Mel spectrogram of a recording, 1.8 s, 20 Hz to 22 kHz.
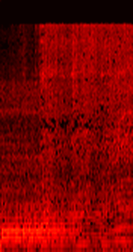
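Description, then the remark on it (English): A Green Machine 62-volt battery-powered chainsaw runs steadily, then its pitch dips and climbs again as the throttle shifts. The whine is continuous and loud for under two seconds, with no voices. “This fleet of sleek, stylish, and supercharged lawn care solutions has it all, from self-propelled mowers to string trimmers, chainsaws, blowers, and even combo kits.”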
